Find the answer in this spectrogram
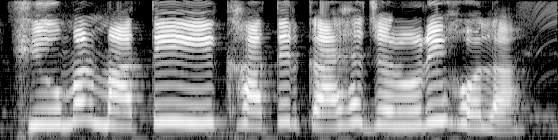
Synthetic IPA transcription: hjuːməɾmaːt̪ikʰaːt̪iɾkaːɦed͡ʒəɾuːɾiɦoːlaː

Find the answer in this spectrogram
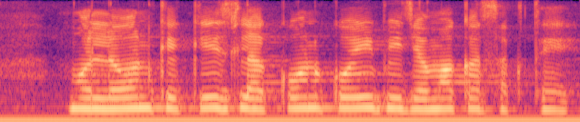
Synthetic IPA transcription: mʊloːnkekiːslaːkoːnkoːibʱid͡ʒɐmakɐɾsɐkt̪eː

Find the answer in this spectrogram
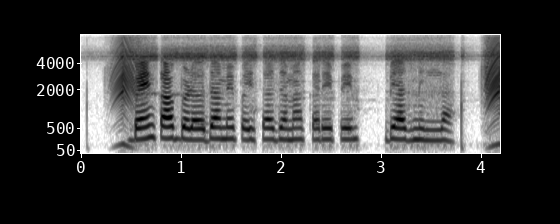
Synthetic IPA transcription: bɛ̃ːŋkaːpbɐɽəːd̪amẽpɐɪsad͡ʒɐmakəɾepe | bjaːd͡ʒmɪlːaː

